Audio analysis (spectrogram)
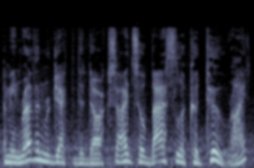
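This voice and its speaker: An actor playing an earnest, loyal soldier in a video game, speaking with urgent emotion. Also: male voice, fairly high pitch, animated, a little fast, slight background noise, lightly acted. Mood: anxiously hopeful. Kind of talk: dramatic video game acting.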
